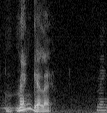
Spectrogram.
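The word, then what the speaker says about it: Mengele: as uh Joseph Mage I believe you pronounced his name well that was uh mang mang is how you pronounced it what information did you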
